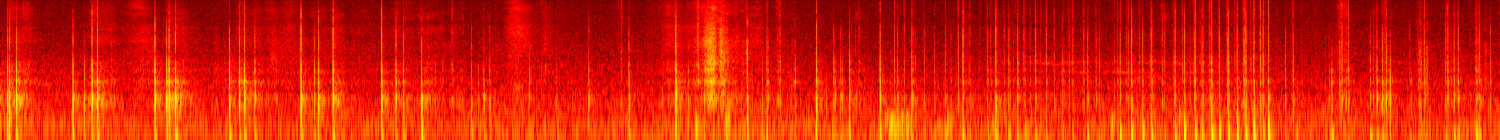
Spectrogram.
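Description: Fingertips tap and scratch the glossy back cover of a thick paperback book. Quick, dry, soft taps come in uneven bursts, mixed with stretches of faint, brushing scratches across the cover.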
